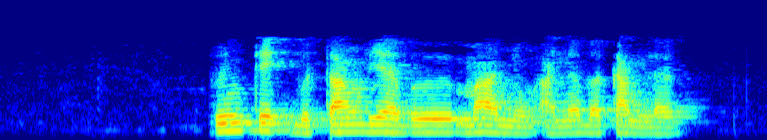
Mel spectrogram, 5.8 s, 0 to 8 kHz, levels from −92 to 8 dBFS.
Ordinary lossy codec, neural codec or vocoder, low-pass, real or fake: AAC, 16 kbps; none; 7.2 kHz; real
